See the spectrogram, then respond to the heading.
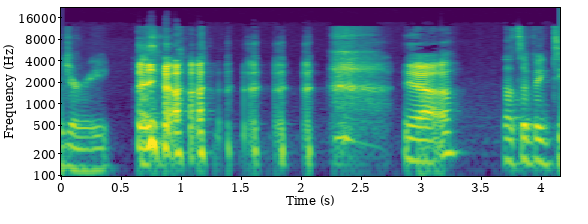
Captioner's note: both laughing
